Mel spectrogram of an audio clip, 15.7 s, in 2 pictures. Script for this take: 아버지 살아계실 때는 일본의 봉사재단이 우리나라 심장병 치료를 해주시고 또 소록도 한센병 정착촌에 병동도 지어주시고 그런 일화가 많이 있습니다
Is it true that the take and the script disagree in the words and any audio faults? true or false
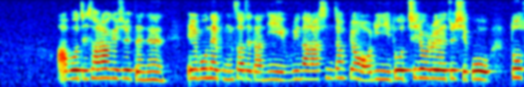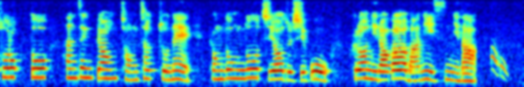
true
